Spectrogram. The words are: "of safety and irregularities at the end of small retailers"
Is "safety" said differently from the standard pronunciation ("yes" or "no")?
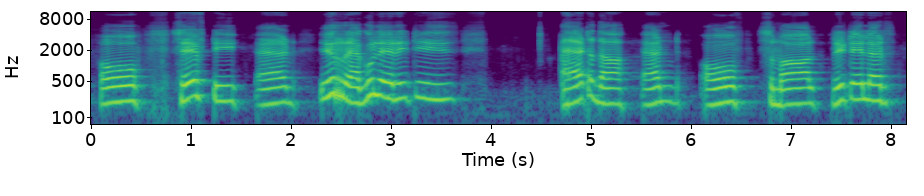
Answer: yes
